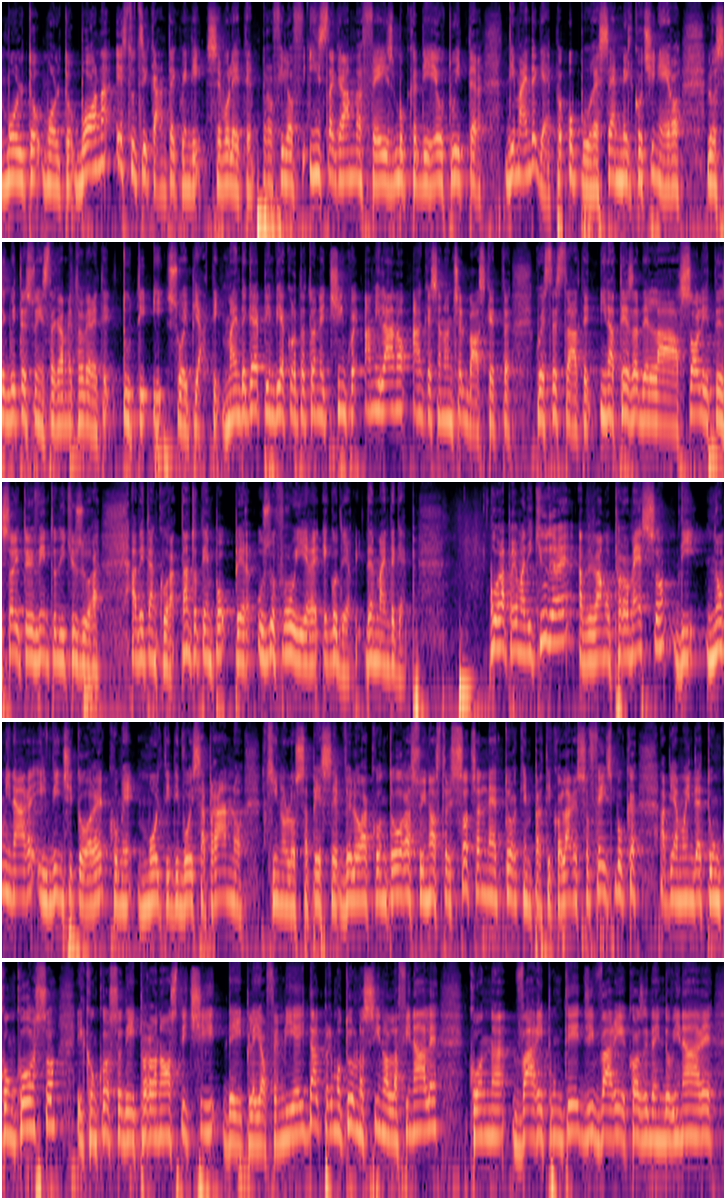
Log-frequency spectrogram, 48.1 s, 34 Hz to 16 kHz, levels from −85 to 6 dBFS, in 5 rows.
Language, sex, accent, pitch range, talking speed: Italian, male, native, 150-180 Hz, 155 wpm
